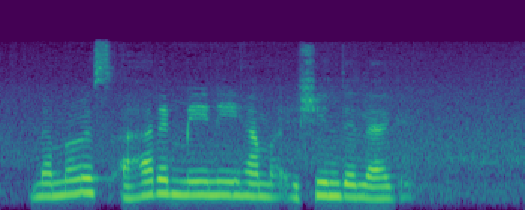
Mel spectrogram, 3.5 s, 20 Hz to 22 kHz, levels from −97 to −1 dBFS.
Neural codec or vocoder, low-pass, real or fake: vocoder, 44.1 kHz, 128 mel bands every 512 samples, BigVGAN v2; 10.8 kHz; fake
